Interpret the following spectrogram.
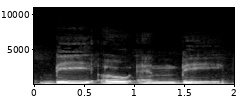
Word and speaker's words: bomb: So, how do we pronounce the word B-O-M-B? Well, any word at the end, any word that ends in MB, you don't pronounce the B, only the M.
